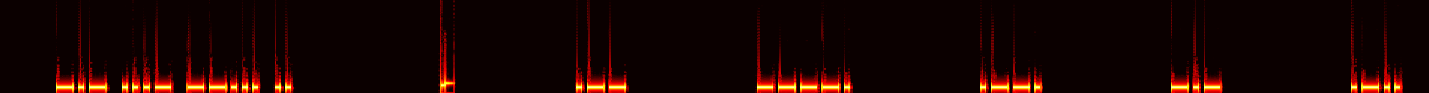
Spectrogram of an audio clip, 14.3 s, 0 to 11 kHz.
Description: Morse code, heard as a keyed tone, about 22 wpm, spaced as for 9 wpm, 700 Hz. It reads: KV7I W9PKL
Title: USA Call Signs - 8x Character Spacing - 22wpm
